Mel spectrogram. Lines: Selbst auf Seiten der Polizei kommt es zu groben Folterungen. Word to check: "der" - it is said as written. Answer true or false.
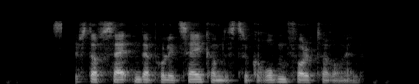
true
